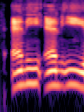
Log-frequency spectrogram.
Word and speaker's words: Nene: Nene is Nene. There's a pro basketball player named Nene, and his shit is spelled Nene.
